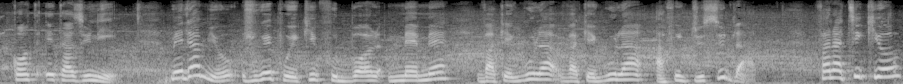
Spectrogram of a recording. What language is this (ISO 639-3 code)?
fra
